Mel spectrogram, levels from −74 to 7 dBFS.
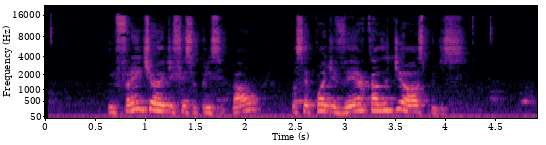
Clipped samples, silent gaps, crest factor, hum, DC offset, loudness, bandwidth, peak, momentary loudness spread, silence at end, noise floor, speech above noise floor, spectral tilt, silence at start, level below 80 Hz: under 0.1%; none; 16 dB; none; under 0.1%; -22 LUFS; 16.5 kHz; -6 dBFS; 13 LU; 0.1 s; -47 dBFS; 26 dB; -5 dB/octave; 0.6 s; -44 dBFS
